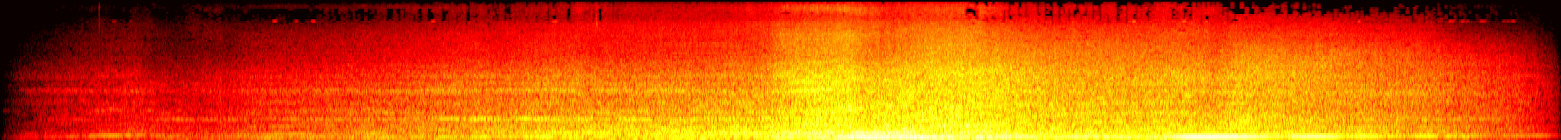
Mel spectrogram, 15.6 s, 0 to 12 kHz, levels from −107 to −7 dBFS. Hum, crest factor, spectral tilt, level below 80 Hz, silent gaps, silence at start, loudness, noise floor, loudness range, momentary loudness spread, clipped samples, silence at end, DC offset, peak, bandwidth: none; 18 dB; -7 dB/octave; -34 dBFS; none; 3.3 s; -21 LUFS; -71 dBFS; 18 LU; 22 LU; under 0.1%; 0.75 s; under 0.1%; -4 dBFS; 10.5 kHz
